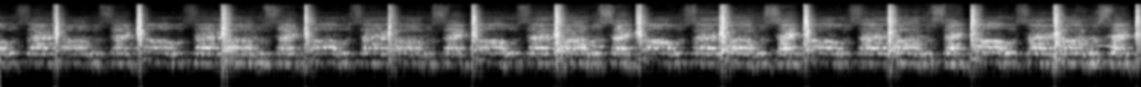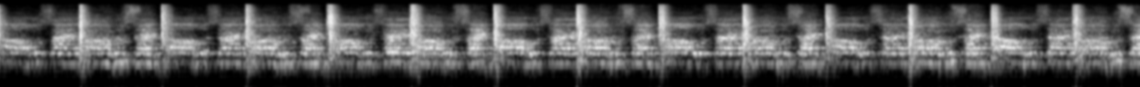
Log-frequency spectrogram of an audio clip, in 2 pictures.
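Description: A crowd of men chanting a Shia mourning lament (nauha) in unison while beating their bare chests with open hands in time (matam). The chest strikes make a steady beat of sharp slaps, a little under two a second.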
